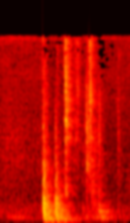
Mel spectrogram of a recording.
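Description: A bedroom door is closed from the living room side, swinging shut with a solid, low thunk, followed by a softer rattle as it settles into the frame; a single fairly loud closing with no voices.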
